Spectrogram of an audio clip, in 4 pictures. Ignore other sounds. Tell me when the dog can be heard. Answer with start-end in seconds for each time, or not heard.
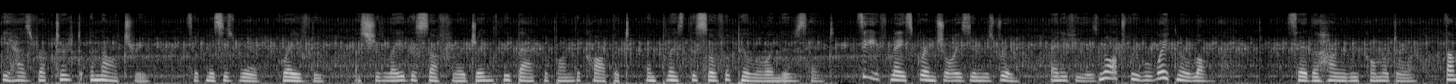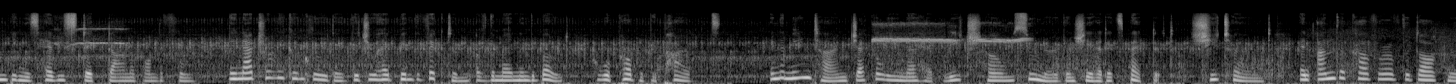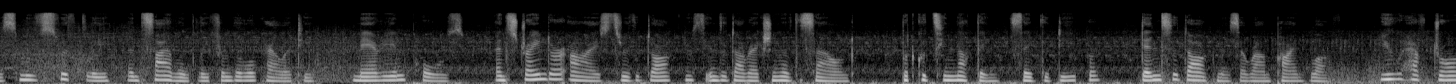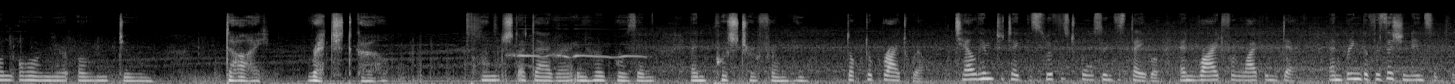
not heard.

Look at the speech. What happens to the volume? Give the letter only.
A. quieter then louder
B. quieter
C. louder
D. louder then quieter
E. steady
E.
